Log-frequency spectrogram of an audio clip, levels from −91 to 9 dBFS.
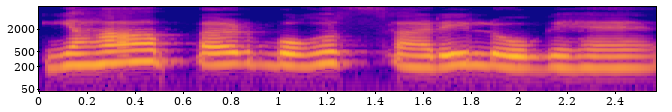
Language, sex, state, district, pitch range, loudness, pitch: Hindi, female, Himachal Pradesh, Shimla, 195-240 Hz, -15 LUFS, 220 Hz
